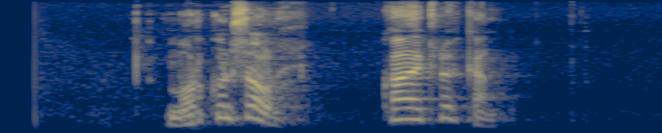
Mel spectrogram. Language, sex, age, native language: Icelandic, male, 40-49, Icelandic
